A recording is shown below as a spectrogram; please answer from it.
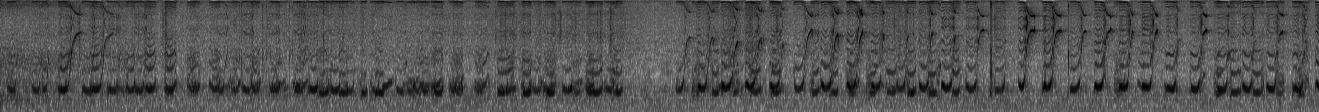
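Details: Baby guinea pigs talking: rapid, continuous chirps and squeaks around a steady mid pitch, many short notes per second with sharp rising overtones, briefly pausing midway before resuming even denser.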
